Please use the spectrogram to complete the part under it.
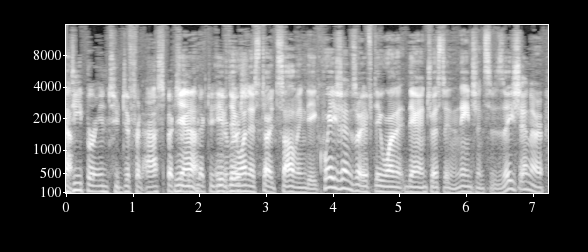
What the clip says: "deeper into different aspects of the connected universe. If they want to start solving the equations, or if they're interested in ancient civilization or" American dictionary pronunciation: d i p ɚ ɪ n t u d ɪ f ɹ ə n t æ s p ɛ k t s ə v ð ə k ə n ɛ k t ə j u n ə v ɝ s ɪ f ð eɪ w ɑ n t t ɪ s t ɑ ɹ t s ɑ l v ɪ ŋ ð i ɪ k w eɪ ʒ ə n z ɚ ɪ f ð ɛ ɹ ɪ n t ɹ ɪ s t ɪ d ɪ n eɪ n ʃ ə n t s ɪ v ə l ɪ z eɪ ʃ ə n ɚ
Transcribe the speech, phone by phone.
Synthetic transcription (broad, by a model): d i p ɚ ɪ n t u d ɪ f ɹ ə n t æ s p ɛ k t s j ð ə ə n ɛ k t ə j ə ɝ ɪ f ð eɪ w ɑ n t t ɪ s t ɑ ɹ t s ɑ l v ɪ ŋ ð i ɪ k w eɪ ʒ ə n z ɚ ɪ f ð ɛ ɹ ɪ n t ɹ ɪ s t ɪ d ɪ n eɪ n ʃ ə n t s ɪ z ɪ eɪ ʃ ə n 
